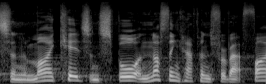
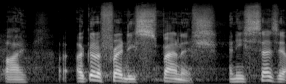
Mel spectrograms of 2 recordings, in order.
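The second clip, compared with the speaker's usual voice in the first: usual speaking voice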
